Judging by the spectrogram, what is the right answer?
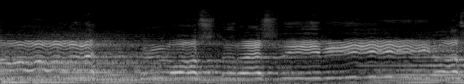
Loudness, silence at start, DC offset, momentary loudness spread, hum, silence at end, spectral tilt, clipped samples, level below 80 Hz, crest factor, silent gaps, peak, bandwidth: -23 LUFS; 0 s; under 0.1%; 7 LU; none; 0 s; -5.5 dB/octave; under 0.1%; -46 dBFS; 16 dB; none; -8 dBFS; 15 kHz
